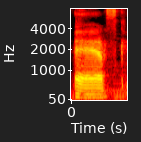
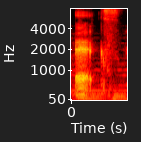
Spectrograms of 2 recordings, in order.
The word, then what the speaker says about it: ask: got the job because I pronounced ask as ask and not ax.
